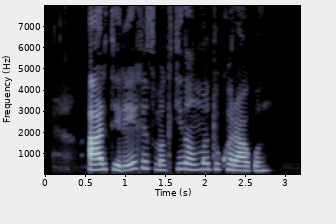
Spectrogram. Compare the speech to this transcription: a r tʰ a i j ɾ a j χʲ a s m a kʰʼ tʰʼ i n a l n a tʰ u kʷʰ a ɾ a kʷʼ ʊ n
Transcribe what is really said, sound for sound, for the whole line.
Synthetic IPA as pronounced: a r tʰ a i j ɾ e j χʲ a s m a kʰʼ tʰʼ i n a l m a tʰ u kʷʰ a ɾ a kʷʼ ʊ n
